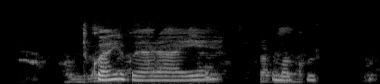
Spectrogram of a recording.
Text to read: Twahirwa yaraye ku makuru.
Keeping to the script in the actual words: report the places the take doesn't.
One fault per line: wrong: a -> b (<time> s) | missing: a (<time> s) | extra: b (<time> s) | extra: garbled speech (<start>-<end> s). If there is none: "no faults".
no faults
